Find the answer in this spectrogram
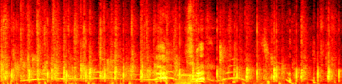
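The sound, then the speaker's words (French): A crowd applauds steadily with dense, continuous clapping, joined by rising and falling cheers and whoops from voices in the audience throughout. “Le monde, ils ont envie d'applaudir.”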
